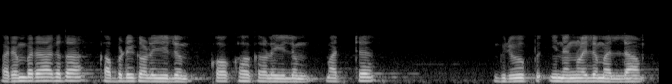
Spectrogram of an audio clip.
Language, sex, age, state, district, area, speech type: Malayalam, male, 30-45, Kerala, Thiruvananthapuram, rural, spontaneous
